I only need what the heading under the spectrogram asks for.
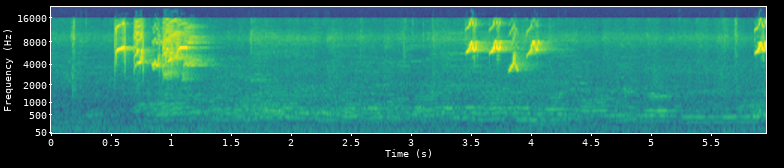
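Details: Cinereous tit song meant to make other birds join in: a dense burst of high, slightly harsh chirps, then a spaced group of four sharp notes, and a final single chirp. A faint low hum fills the background.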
